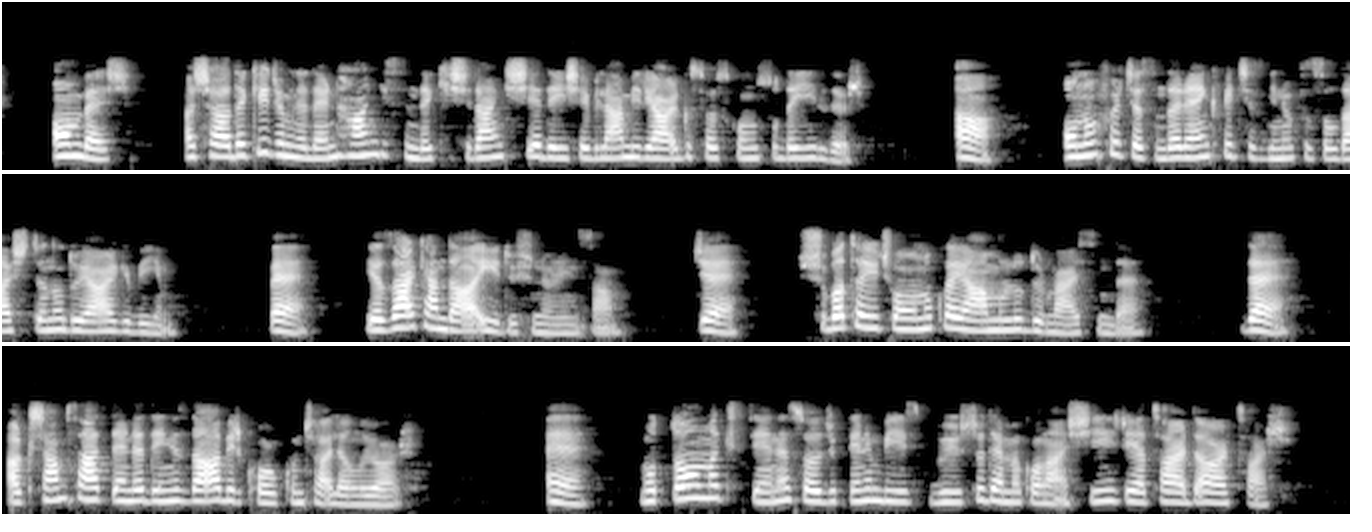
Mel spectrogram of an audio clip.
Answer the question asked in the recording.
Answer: Cevap C. Şubat ayı çoğunlukla yağmurludur Mersin'de.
